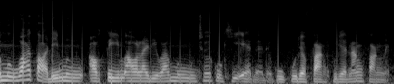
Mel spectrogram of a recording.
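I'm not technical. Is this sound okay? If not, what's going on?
No. From 0.13 s to 3.86 s there are periodic USB or driver dropouts: a background task blocks the USB connection or audio driver about every 0.1 s, roughly ten times a second, and a couple of milliseconds of the speech are skipped each time, about forty cuts in all. You hear a steady ticking under the speech that goes quiet during pauses. Crackle from a loose cable is uneven, but these ticks keep an exact, clock-like rhythm.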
